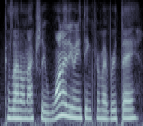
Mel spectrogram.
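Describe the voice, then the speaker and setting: A woman about thirty talks casually as a podcast co-host. Her voice is noticeably creaky at a middling pitch, and her delivery is blunt and drily self-deprecating. She chats like she is among friends. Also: fairly even intonation, rapid-fire, darkish tone, no echo, highs cut off. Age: 29, turning thirty. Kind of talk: casual banter between friends.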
